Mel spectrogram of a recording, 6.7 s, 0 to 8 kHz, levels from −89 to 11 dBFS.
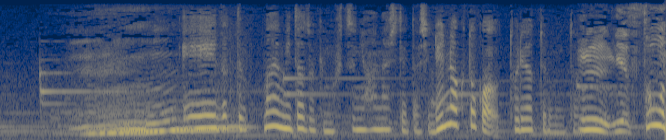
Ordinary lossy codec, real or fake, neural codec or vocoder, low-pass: none; real; none; 7.2 kHz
